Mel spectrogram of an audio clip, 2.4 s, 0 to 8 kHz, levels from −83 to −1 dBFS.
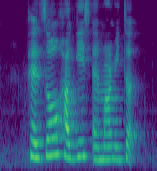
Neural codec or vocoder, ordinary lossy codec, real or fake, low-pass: none; none; real; none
